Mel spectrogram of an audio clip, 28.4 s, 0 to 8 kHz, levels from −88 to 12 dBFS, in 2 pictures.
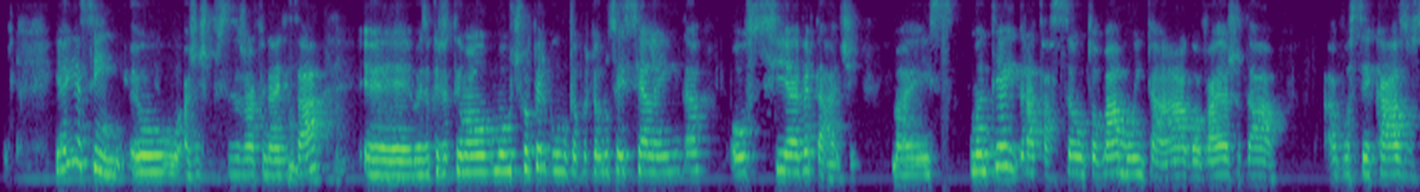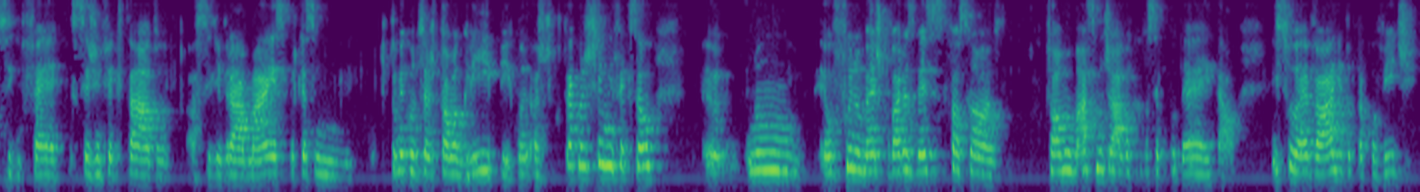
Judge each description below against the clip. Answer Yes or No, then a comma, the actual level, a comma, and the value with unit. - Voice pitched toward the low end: No, high, 215 Hz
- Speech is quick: Yes, fast, 190 wpm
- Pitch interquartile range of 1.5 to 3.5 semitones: Yes, average, 2.9 semitones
